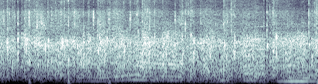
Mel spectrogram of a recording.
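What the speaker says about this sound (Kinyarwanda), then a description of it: "Twagira ngo duhe Imana amashyi ku bw'iki kiganiro." A congregation at a church youth gathering breaking into sustained applause, a dense continuous patter of many hands, with a voice faintly audible underneath.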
